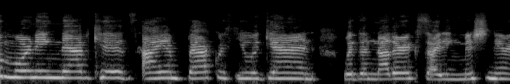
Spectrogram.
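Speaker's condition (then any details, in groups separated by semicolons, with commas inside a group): No condition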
